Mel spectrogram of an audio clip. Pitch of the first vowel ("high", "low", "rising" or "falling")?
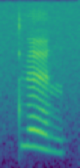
falling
